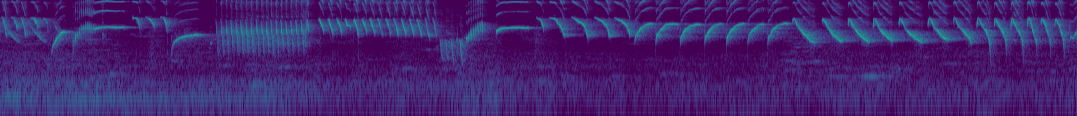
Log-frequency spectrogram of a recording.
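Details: Canary singing as a lure to set other canaries singing: quick high chirps, a buzzy rasp, a low swooping note, then a long, rapid, even trill of descending notes.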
